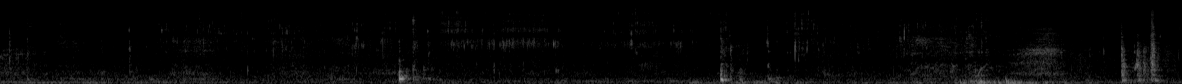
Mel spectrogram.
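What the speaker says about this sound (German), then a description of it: "gießen wir alles zusammen gut an" Water from a can or hose splashes and pours over newly planted roses and white spring-flowering Iberis ground cover in a garden bed, a steady soft wash with a few louder splashes, no voices.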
